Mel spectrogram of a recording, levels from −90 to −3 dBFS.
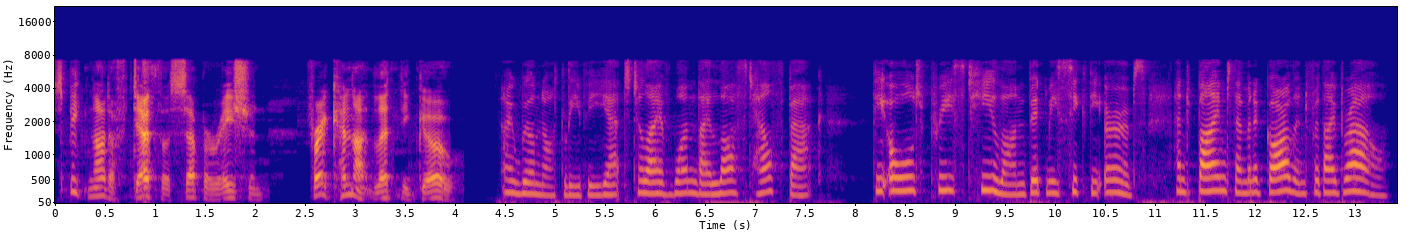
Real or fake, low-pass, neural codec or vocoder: fake; 7.2 kHz; vocoder, 22.05 kHz, 80 mel bands, WaveNeXt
